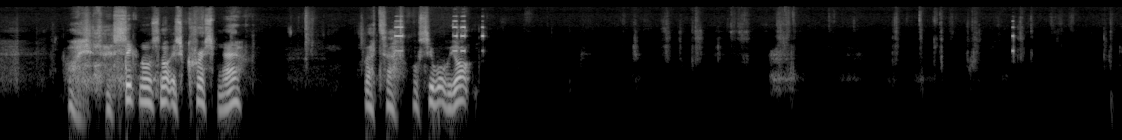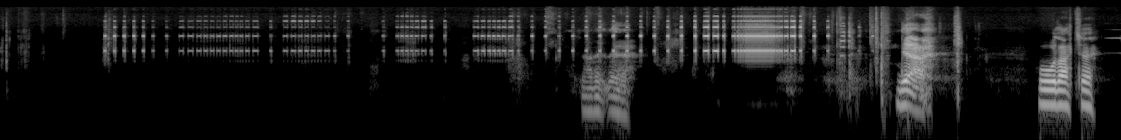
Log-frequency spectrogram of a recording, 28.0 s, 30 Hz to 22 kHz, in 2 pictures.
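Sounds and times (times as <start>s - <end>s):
metal detector pulsing beep: 4.8s - 6.1s, 15.3s - 25.1s.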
